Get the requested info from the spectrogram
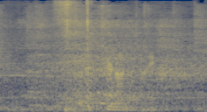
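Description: Faint, indistinct speech, quieter than the narration, over a steady low background hum.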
